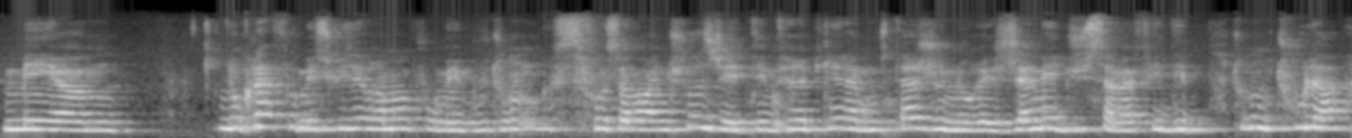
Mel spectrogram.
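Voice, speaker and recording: A woman's voice: high voice, steady tone, quick pace, a little mellow. A young woman chatting casually through a makeup review, rambling and informal, her voice slightly honking and duck-like from a cold. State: getting over a cold. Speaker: beauty vlogger. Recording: echoey untreated room.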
